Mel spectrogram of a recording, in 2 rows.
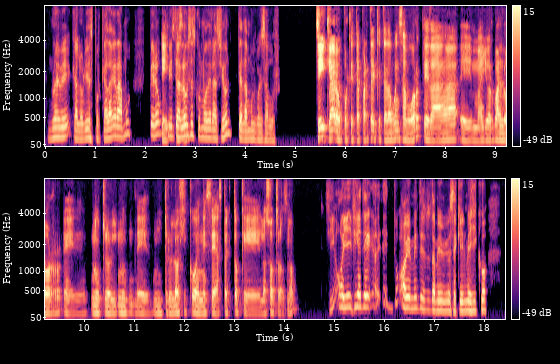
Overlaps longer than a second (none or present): none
